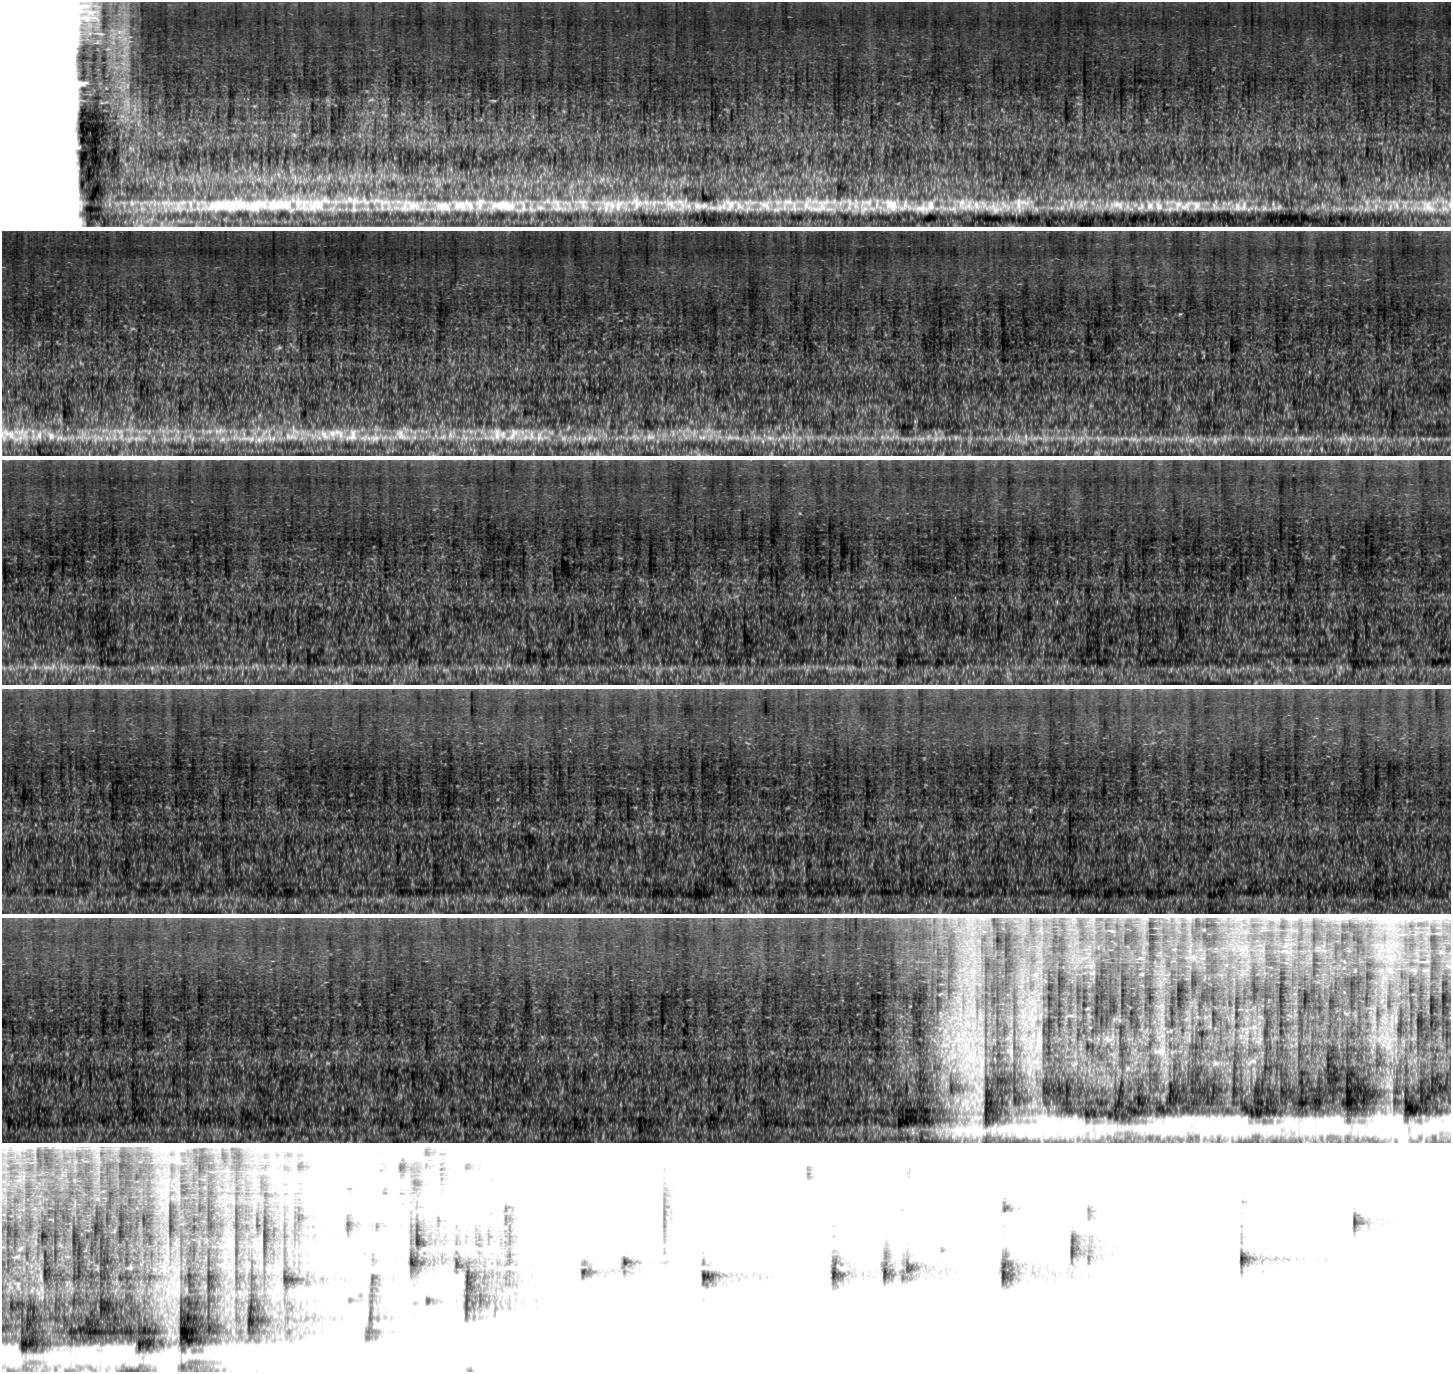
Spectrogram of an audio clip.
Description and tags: Turning on a bathtub faucet, letting it run, then turning it off.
